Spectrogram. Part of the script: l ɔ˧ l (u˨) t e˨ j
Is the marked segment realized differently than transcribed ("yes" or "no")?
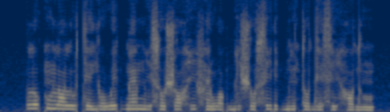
no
